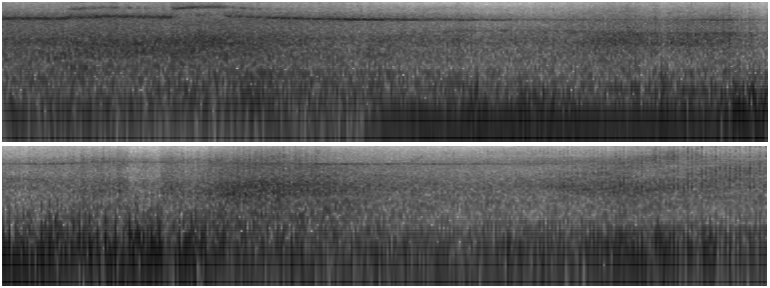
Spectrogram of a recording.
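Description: Heavily loaded diesel trucks, a Hino and then a Mitsubishi, drive past close by with engines running and tyres rolling on asphalt. The truck engine drone is loudest a few seconds in. A thin high whine sits over the traffic noise early on, and a motorcycle passes near the end.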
